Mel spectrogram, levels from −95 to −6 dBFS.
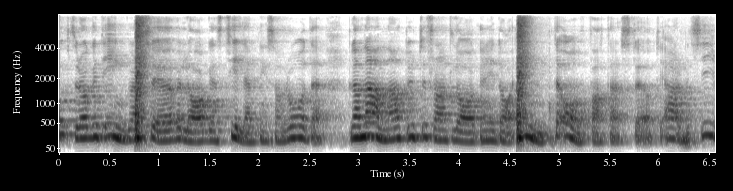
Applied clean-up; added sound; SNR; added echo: none; Snare drum; 1 dB; reverberation time 0.7 s.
